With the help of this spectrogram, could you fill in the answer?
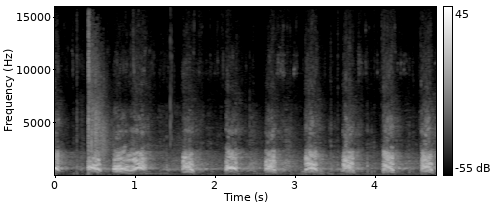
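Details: Hunter, a dog descended from Congo Vikar, practising the hold and bark during protection training on May 19, 2020: loud, harsh barks roughly twice a second, somewhat uneven in spacing, the first burst longer and broader.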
